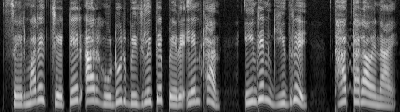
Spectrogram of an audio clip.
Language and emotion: Santali, fearful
